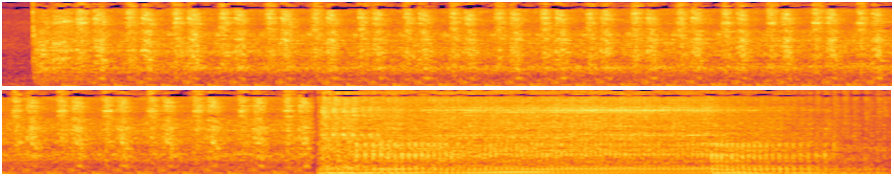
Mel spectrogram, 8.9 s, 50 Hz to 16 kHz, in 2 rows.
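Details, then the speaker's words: Honda Rancher 350 ATV after fresh fuel, battery and oil: starter churns about six seconds, then catches and holds a fast, raised idle; idle screw set all the way up by a previous owner. "yeah it's running really high idle so what I'm gonna do now is I'm gonna fix the idle and then once I fix the idle the bike should be perfect"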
